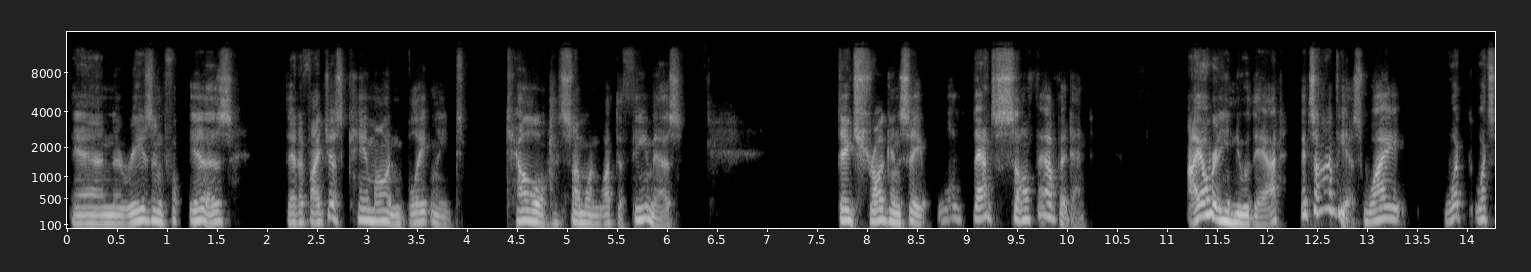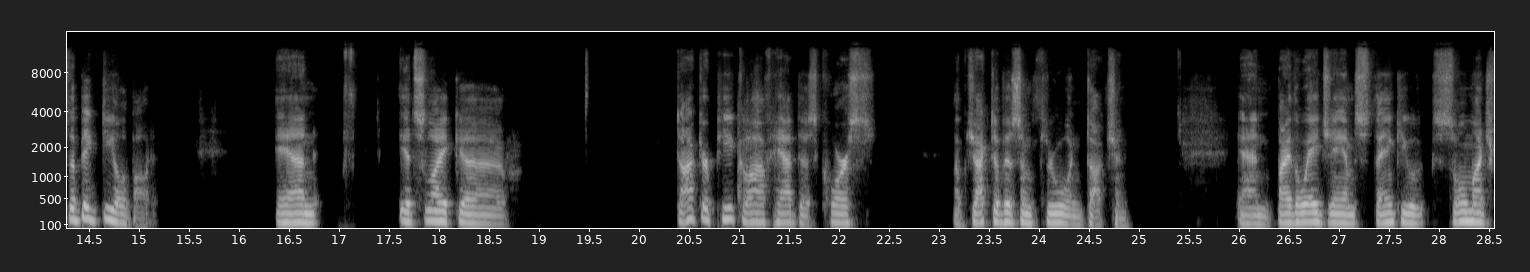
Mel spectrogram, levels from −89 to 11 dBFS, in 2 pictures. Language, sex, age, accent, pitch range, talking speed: English, male, 50-69, American, 115-155 Hz, 125 wpm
